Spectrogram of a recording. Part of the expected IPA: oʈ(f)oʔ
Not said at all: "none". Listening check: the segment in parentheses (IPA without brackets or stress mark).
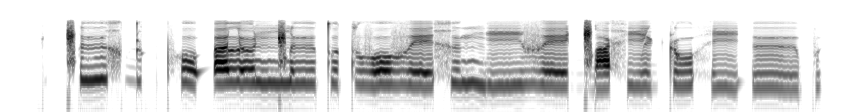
pʰ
